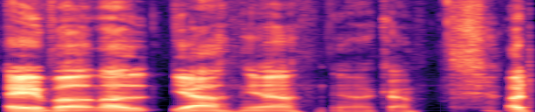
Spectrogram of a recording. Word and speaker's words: Eva: Like even Jellian gets shorten, even Gallian gets shortened uh to Eva and it's pronounced Ava.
